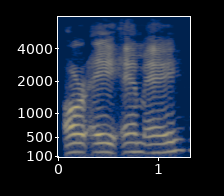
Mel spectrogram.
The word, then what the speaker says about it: Rama: R-A-M-A, pronounced Ram.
